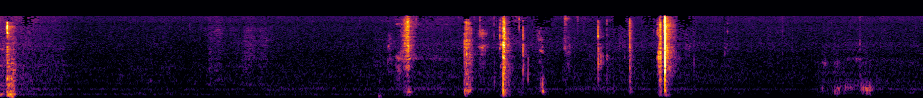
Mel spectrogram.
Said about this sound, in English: Could you mute yourself while you're loudly clicking?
